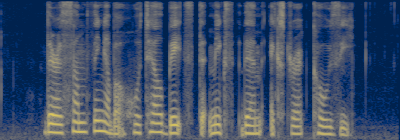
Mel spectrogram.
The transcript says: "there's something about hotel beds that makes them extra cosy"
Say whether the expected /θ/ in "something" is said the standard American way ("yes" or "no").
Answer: yes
